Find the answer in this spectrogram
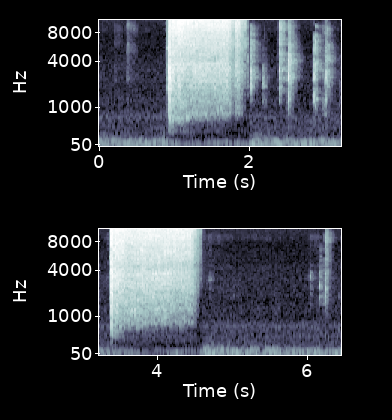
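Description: Two sudden spray bursts, each a steady hiss lasting about a second, one about a second in and the other near the middle. A few light clicks fall between them.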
